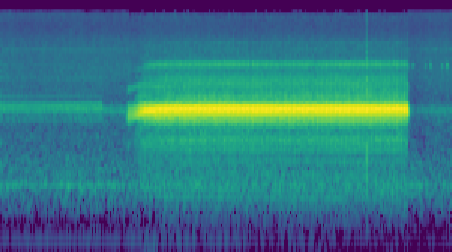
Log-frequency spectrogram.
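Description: A toad's trill: one long, even trill of about three and a half seconds, starting about two seconds in and cutting off sharply. A fainter steady trill at a similar pitch runs before and after it.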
